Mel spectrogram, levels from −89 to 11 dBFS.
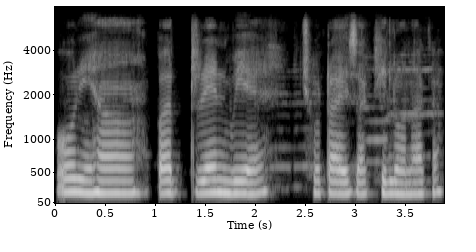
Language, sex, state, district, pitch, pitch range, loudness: Hindi, male, Jharkhand, Jamtara, 185 Hz, 180-195 Hz, -17 LUFS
